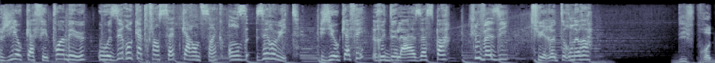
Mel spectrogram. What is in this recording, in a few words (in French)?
Spot Cafe Coffee Lunch, publicite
